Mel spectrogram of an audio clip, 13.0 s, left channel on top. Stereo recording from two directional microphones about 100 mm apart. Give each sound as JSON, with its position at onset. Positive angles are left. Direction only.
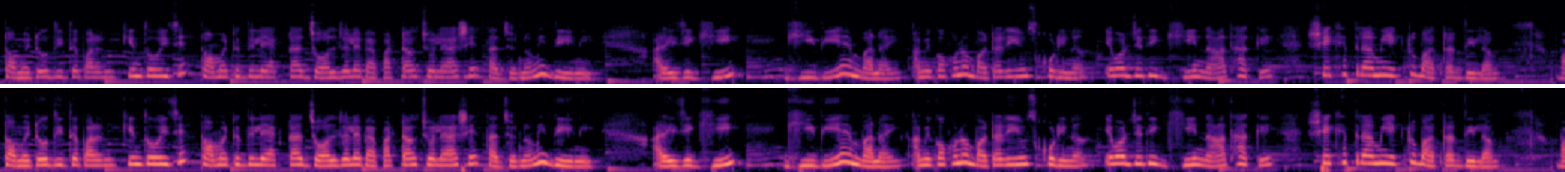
{"t": 0.0, "sound": "speech", "side_deg": -90}
{"t": 1.2, "sound": "speech", "side_deg": -75}
{"t": 4.3, "sound": "speech", "side_deg": -60}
